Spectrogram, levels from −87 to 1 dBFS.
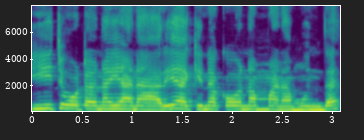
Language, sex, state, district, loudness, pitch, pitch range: Kannada, female, Karnataka, Chamarajanagar, -11 LUFS, 265 Hz, 255-280 Hz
